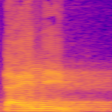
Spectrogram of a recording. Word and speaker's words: ptyalin: Another name is ptyalin. T is silent, that's why it is called ptyalin. So ptyalin and salivary amylase is there in the saliva.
